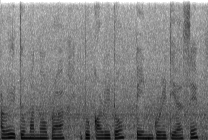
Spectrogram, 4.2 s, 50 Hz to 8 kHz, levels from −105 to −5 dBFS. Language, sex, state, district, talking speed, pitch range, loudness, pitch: Nagamese, female, Nagaland, Dimapur, 145 wpm, 175-195 Hz, -13 LUFS, 180 Hz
